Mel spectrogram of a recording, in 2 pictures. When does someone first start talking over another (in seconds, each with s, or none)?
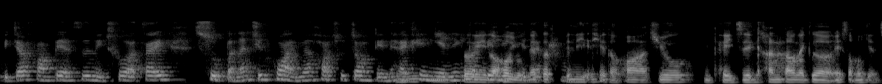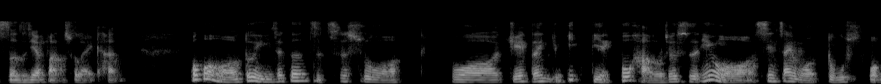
4.0 s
